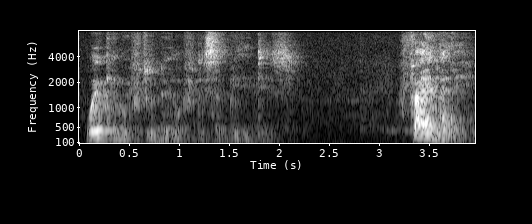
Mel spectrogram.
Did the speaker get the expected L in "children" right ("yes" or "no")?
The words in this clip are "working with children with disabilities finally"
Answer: no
